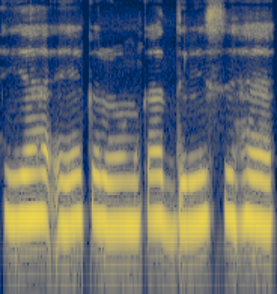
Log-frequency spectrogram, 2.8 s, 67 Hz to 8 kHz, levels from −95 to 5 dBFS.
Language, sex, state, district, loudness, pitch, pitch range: Hindi, female, Jharkhand, Palamu, -12 LUFS, 225 Hz, 210-230 Hz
